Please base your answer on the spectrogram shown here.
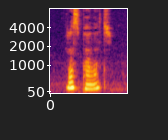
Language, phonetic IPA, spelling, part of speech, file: Polish, [rɔsˈpalat͡ɕ], rozpalać, verb, LL-Q809 (pol)-rozpalać.wav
